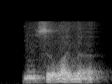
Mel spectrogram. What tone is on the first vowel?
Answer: rising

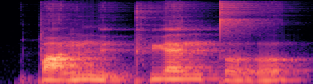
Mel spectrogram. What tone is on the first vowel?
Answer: rising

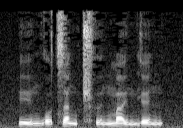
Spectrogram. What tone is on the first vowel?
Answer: rising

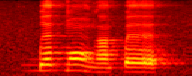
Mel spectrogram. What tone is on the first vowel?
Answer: high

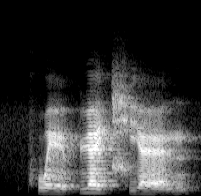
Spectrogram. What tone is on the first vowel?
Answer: low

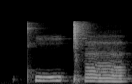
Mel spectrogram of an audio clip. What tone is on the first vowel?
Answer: low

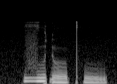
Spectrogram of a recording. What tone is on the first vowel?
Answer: high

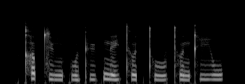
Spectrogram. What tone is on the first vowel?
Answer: high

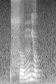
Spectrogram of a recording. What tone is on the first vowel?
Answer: rising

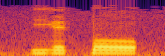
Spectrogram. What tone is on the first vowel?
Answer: high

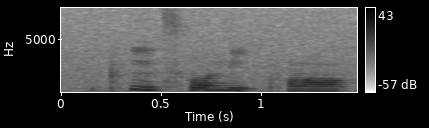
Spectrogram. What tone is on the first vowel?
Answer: falling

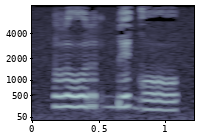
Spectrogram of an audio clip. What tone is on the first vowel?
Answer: high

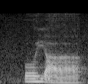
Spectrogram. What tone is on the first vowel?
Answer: high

